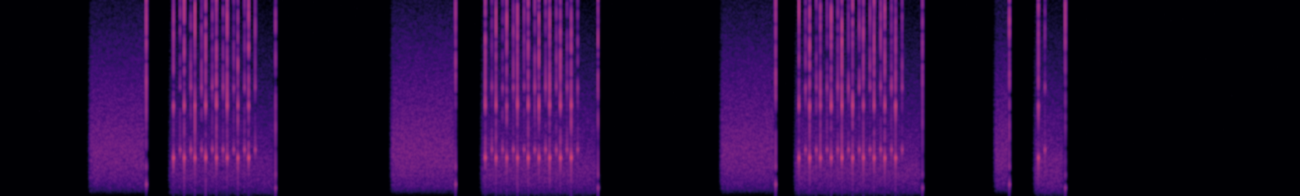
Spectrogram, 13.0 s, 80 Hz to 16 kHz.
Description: Pulse dialling, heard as a rotary dial, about 9 pulses a second. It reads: 8 9 0 1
